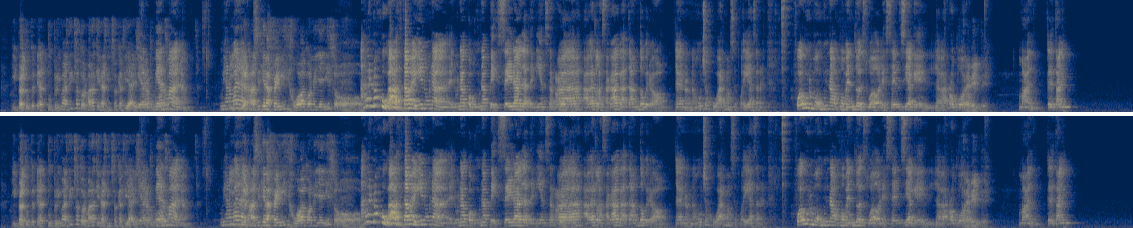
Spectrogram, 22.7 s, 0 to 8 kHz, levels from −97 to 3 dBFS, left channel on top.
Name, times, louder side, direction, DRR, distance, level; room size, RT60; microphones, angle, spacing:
voice 1, 0.2-3.4 4.6-7.3 11.1-11.5 19.3-19.7, left 2 dB, 5° right, 1.2 m, -37 dB
voice 2, 2.7-3.8 4.4-5.0 6.8-15.5 15.9-19.4 20.4-21.3, left 1 dB, 65° left, 1.1 m, -35 dB
3.1 x 2.6 x 3.3 m
head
